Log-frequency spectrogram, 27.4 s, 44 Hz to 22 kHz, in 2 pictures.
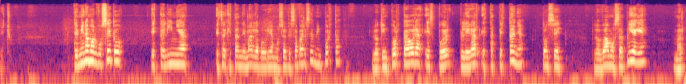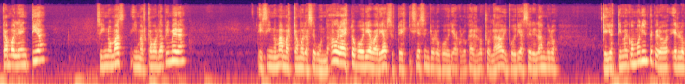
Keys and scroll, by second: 5.0 BackSpace.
